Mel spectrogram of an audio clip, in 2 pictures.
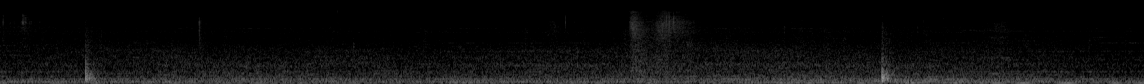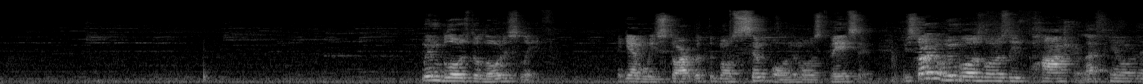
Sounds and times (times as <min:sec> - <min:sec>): Music: 0:10.1 - 0:22.8.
